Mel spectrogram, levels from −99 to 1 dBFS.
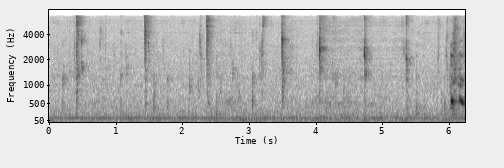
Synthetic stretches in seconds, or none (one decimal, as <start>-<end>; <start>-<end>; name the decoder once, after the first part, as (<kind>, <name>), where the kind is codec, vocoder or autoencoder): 4.1-5.4 (codec, DAC)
